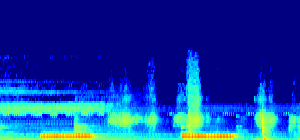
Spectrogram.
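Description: Video-call ringtone ringing twice on a laptop, each ring a trilling two-note tone about a second long. A short sharp knock comes about five seconds in.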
